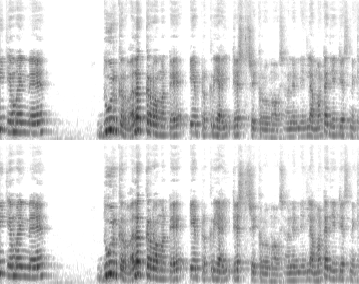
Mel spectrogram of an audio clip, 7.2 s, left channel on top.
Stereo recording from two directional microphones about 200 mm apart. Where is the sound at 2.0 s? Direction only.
Centre (ahead or behind).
